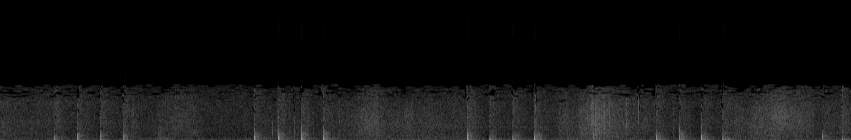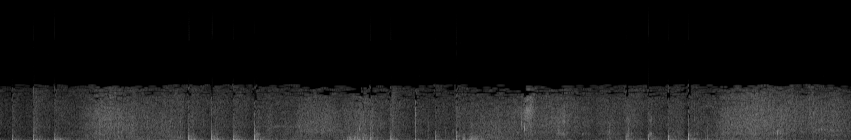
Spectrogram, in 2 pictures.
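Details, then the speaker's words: Chest percussion demonstration on a standardized patient's posterior chest during lung examination training: middle finger on skin struck quickly two or three times, top to bottom comparing side to side, in a quiet room; sharp taps. "the act of percussion you place your index or middle finger uh on the patient's post to your chest and with your other index or middle finger strike quickly two or three times"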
